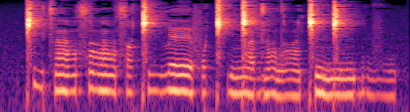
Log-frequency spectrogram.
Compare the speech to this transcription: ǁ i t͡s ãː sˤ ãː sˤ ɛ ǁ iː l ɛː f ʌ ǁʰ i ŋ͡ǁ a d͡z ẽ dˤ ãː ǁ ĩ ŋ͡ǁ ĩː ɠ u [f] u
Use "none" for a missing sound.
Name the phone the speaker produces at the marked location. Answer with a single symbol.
v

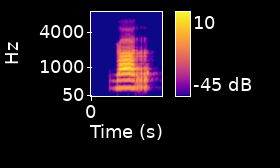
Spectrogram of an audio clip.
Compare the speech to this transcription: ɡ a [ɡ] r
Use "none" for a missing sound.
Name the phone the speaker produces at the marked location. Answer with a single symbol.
none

